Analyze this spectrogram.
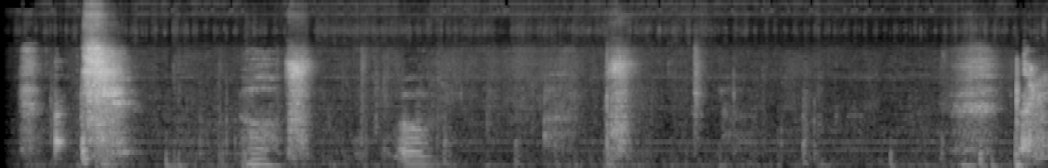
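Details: Non-stop sneezing fit lasting about four minutes: rapid run of repeated sneezes with gasping breaths between, roughly five in ten seconds, followed by swearing.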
